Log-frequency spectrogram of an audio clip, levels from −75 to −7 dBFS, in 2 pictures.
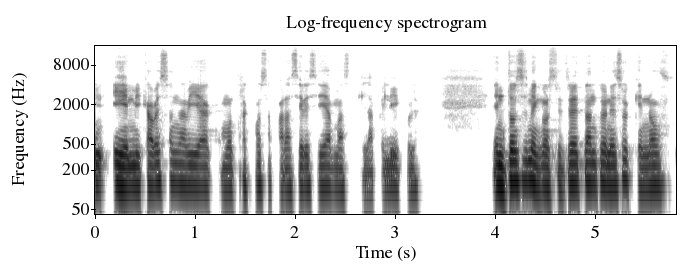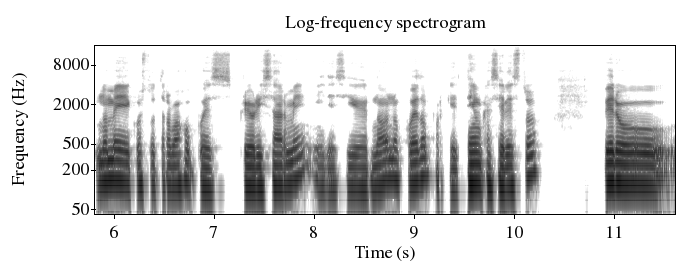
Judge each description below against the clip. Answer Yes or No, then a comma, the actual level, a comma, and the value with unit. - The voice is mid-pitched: No, low, 120 Hz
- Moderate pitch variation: No, narrow, 2.1 semitones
